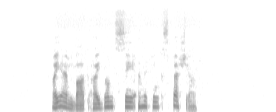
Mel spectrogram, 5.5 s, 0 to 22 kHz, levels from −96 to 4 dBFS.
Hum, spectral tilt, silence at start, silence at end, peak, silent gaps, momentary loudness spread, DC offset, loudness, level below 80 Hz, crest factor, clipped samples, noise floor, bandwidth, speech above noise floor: none; -6 dB/octave; 1.05 s; 1.5 s; -40 dBFS; none; 7 LU; under 0.1%; -60 LUFS; -88 dBFS; 22 dB; under 0.1%; -87 dBFS; 16.5 kHz; 28 dB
